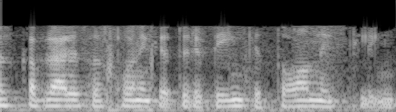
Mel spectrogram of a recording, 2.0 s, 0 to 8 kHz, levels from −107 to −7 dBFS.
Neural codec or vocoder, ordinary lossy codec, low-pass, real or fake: none; AAC, 16 kbps; 7.2 kHz; real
